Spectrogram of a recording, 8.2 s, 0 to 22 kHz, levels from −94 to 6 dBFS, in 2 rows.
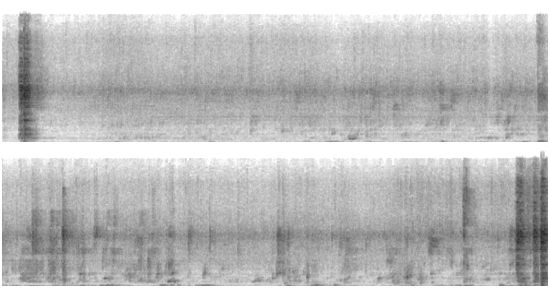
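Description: No technical faults can be heard in this recording.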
